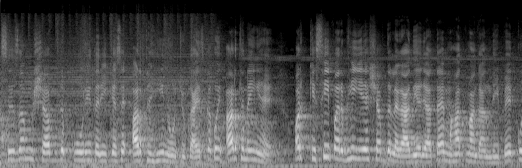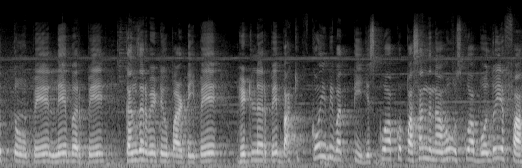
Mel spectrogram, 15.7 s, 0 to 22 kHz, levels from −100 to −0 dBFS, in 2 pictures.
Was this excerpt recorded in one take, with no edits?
yes; 0 cuts

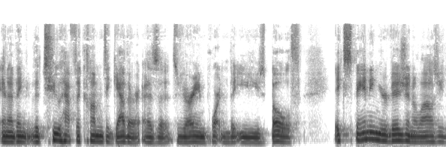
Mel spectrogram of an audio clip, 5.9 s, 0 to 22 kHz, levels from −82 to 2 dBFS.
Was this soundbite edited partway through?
no; 0 cuts

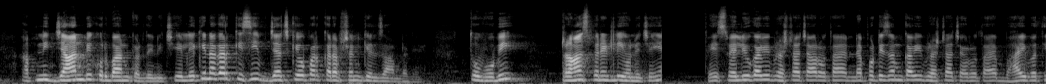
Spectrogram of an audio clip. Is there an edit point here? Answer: yes; 1 cut; at 6.6 s

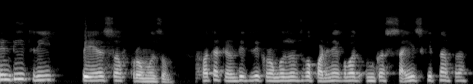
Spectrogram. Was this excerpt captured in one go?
no; 1 cut; at 2.0 s

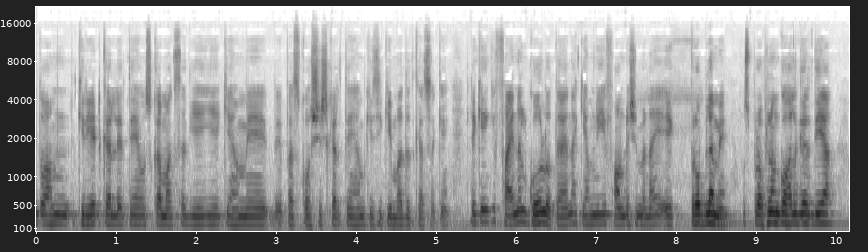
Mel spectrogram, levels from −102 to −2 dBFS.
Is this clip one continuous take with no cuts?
yes; 0 cuts

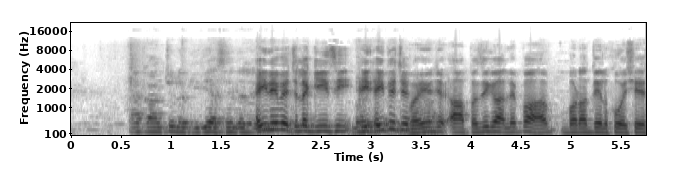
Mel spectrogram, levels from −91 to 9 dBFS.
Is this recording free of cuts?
no; 1 cut; at 3.4 s

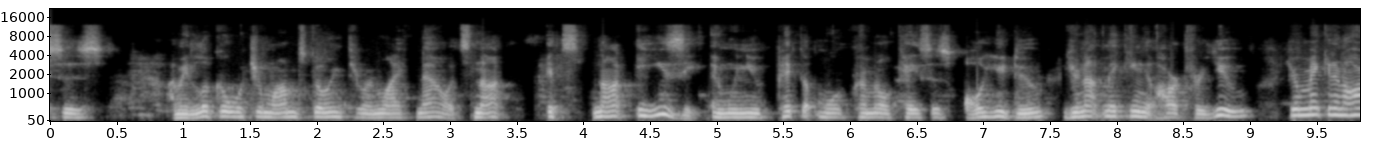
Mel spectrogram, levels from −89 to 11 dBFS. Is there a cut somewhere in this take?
yes; 2 cuts; at 4.8 s, 7.5 s

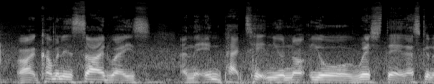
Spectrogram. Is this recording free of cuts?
yes; 0 cuts

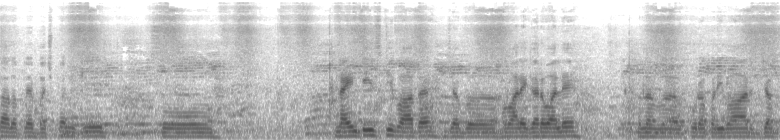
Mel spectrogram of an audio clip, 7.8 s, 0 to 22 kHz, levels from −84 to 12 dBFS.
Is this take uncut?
yes; 0 cuts

